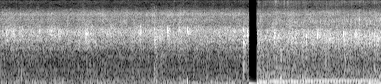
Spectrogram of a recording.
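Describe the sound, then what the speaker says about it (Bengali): Fish frying in hot oil in a home kitchen, giving a steady, loud, close sizzle and crackle throughout, with a brief dropout partway through and no talking. "মাছ ভাজা"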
